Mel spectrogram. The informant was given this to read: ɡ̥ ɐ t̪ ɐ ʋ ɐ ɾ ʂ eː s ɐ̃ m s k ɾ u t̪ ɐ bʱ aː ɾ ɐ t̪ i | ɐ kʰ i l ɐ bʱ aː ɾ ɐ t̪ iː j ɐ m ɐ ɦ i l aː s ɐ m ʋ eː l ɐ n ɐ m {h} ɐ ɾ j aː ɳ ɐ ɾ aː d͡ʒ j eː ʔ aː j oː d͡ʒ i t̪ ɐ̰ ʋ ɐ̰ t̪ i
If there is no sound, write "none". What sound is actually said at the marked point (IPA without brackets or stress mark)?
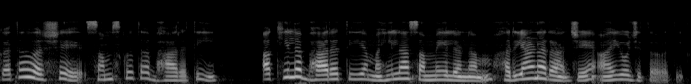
h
